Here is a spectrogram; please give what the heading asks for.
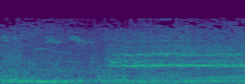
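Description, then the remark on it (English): A sports car's tyres skid with a loud, sustained squeal over a rough engine rumble, the shrill screech holding steady for a couple of seconds. “After my mum had reversed the sports car out”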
